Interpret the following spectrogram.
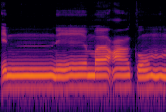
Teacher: Ma'al ghunah bersama dengan mim ghunah. Jadi kita baca inni ma'akum, tengungnya agak lama. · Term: ghunah musadadah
